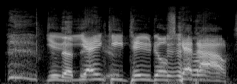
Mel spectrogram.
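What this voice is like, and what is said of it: Put-on British accent, yelling. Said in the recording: “Your British accent is something to behold. ... It kind of involves yelling.”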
